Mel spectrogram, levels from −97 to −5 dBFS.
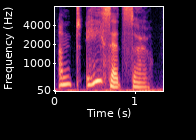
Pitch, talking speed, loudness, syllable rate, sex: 230 Hz, 175 wpm, -17 LUFS, 3.5 syllables/s, female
